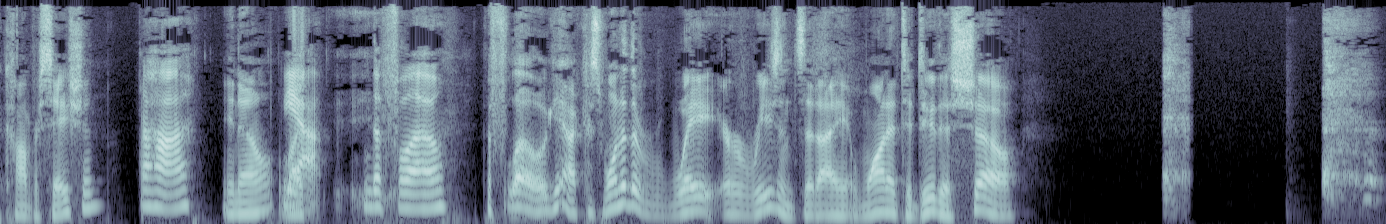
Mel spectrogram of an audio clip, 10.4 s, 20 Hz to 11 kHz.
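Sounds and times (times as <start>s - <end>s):
speech: 0.1s - 7.7s
two people coughing: 8.7s - 9.0s, 9.9s - 10.3s.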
